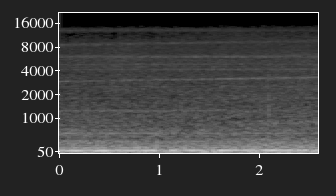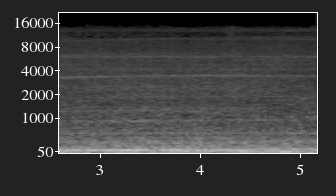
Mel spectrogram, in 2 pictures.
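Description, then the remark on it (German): An Alaska Railroad train of nine blue-and-yellow cars and a mail car slowly getting underway on the line to Seward, heading up toward the glaciers. It is heard as a steady, deep mechanical rumble with a faint hum at an even loudness throughout, with no voices. “Gemächlich setzt sich der Zug in Bewegung.”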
